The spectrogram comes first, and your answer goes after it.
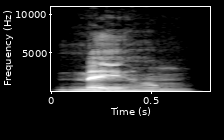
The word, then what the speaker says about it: Nahum: Um, you know, um, and am I pronouncing this right? Nahum.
